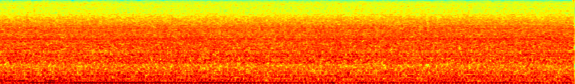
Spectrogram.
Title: misfires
